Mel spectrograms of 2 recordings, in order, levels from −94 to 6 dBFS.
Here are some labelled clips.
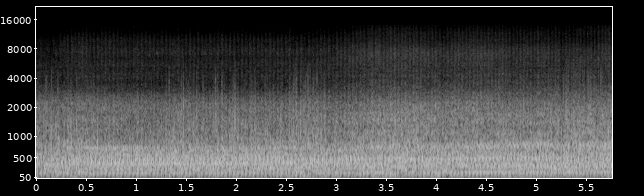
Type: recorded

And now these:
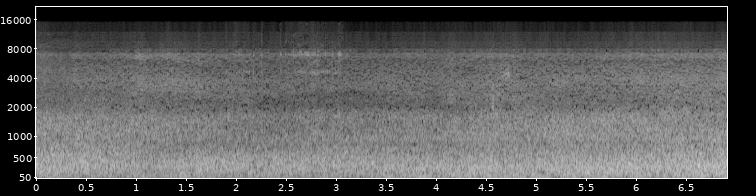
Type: recorded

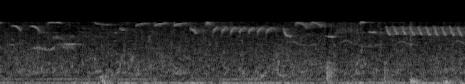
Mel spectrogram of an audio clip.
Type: remade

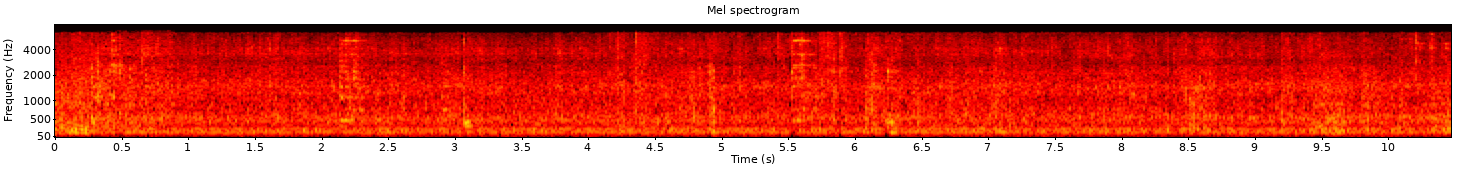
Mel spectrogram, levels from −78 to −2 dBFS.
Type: recorded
